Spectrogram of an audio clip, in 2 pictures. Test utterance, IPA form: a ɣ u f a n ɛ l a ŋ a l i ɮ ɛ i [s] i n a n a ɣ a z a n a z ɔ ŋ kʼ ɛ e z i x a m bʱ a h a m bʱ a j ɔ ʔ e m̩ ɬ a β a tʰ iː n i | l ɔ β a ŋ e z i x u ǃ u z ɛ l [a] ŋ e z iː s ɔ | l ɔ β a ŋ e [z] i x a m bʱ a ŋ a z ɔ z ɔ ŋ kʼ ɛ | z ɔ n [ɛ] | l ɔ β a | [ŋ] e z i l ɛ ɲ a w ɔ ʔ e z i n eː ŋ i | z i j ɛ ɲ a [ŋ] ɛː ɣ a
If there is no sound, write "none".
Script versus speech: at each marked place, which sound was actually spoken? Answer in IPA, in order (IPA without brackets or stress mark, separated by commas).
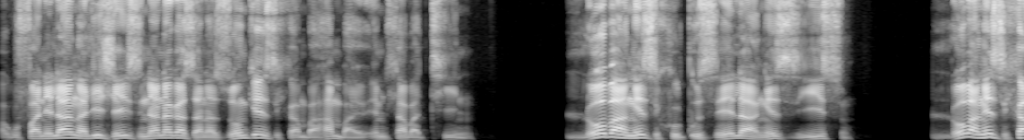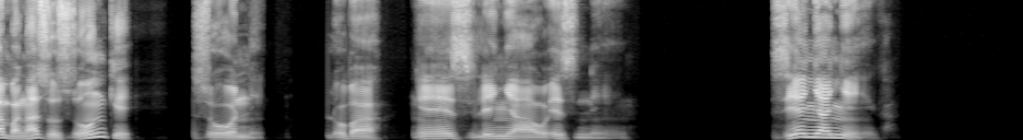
z, a, z, ɛ, ŋ, ɲ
